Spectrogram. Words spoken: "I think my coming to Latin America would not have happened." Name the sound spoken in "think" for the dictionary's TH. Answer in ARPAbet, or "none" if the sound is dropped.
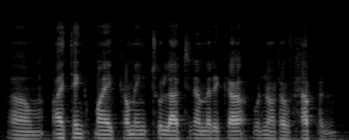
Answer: T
